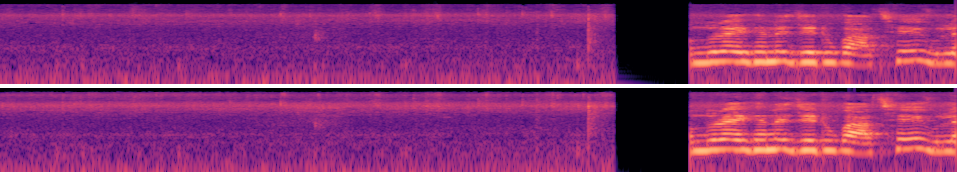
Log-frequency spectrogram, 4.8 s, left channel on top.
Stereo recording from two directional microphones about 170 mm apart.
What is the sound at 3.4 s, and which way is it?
A woman's voice, 15° right (ahead or behind).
